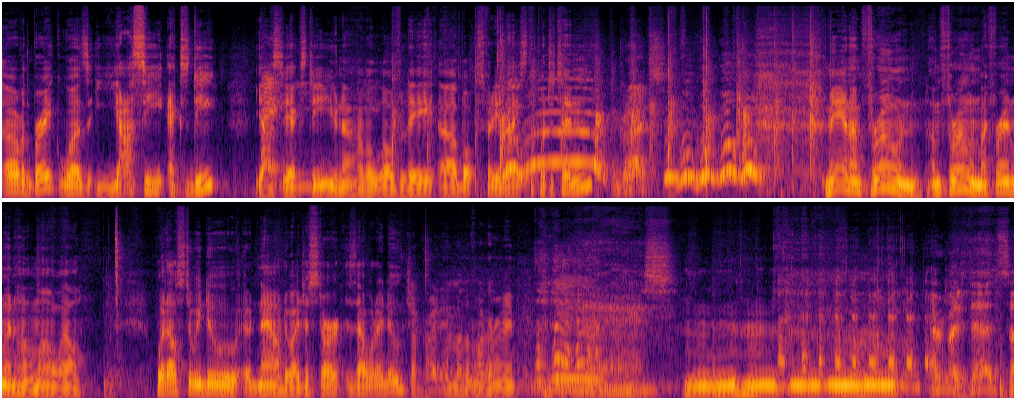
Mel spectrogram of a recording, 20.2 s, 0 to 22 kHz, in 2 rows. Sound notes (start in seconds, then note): 7.0 cheering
